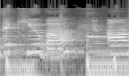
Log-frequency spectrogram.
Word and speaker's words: Decjuba: I've actually researched how to pronounce that because I'm not sure how to pronounce that one. Yeah, but it's Decjuba.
